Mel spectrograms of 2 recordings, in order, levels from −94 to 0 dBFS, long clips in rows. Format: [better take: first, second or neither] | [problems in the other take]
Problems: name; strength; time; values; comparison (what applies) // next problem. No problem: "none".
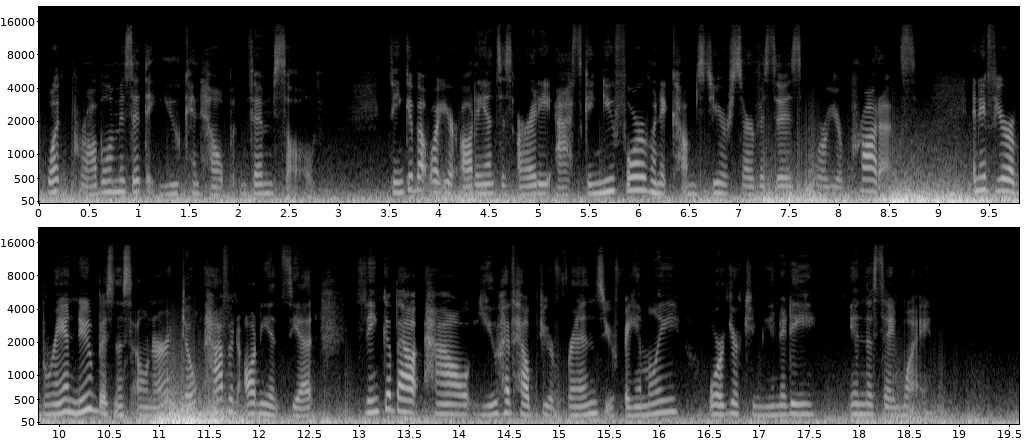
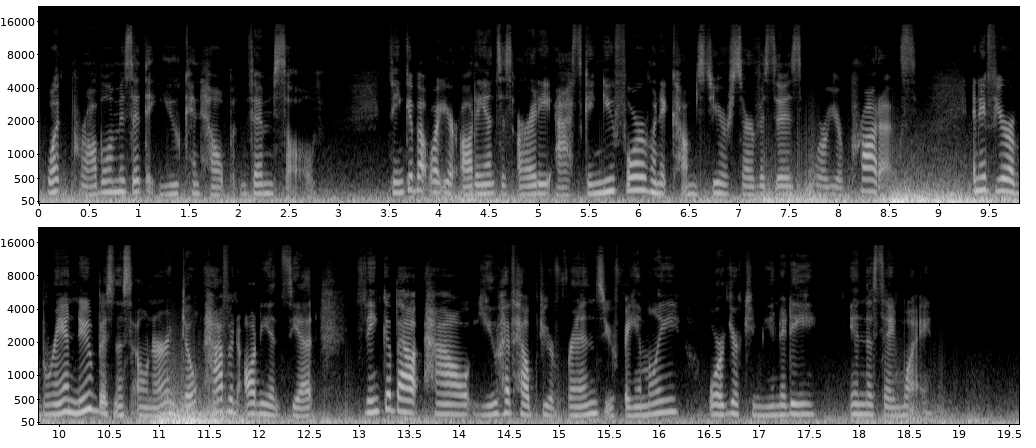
second | wind noise on the microphone; heavy; 7 dB below the speech; occasional gusts in the second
